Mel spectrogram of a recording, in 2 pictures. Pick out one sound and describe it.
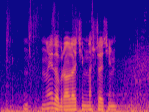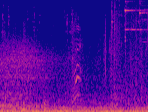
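Footsteps run over hard ground and wooden boards.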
